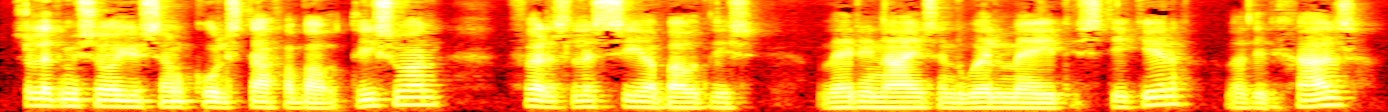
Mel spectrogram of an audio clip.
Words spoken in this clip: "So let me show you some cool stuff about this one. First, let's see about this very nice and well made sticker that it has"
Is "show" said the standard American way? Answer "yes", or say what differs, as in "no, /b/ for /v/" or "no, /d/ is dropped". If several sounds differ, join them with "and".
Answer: no, /s/ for /ʃ/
